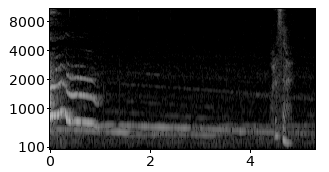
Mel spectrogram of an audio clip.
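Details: {'caption': 'Pet Yorkshire Terrier named Hershey howling as the tornado warning siren sounds. One short howl falls in pitch, then the wavering siren continues alone, with a brief noise near the end.'}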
